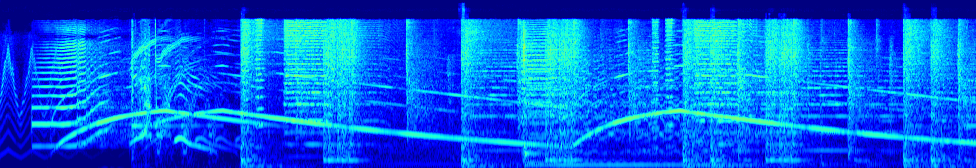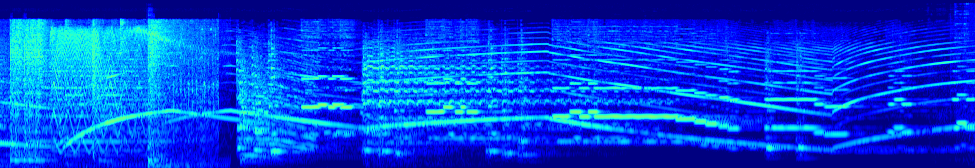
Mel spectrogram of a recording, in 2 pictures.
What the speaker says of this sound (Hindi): देखो, पुलिस के सायरन की आवाज आ रही है।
